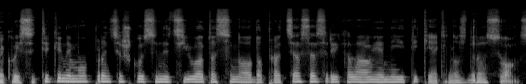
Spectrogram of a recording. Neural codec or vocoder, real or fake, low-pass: codec, 44.1 kHz, 2.6 kbps, SNAC; fake; 14.4 kHz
